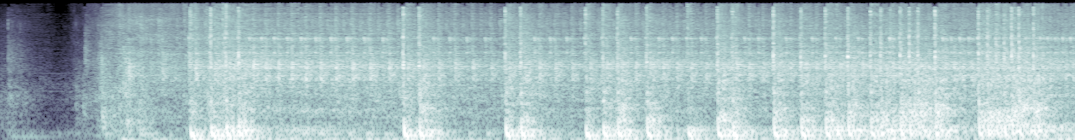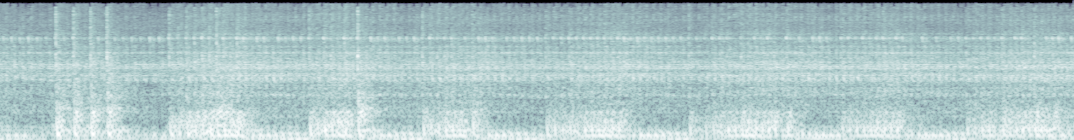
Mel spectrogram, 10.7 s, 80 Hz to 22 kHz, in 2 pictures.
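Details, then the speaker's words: Vintage BSA C15 single after fresh transmission oil, engine partly cooled, restarted with kick, tickle and throttle: catches after a few rough bursts, settles into steady, even thump; sounds healthy, normal running. "Full throttle. Sounds good."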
